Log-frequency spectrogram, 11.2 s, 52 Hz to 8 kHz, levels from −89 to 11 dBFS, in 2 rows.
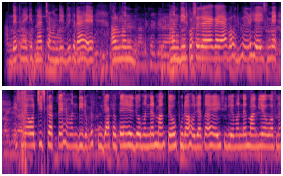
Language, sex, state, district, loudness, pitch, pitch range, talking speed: Hindi, female, Chhattisgarh, Sarguja, -15 LUFS, 275 Hz, 260-285 Hz, 240 wpm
